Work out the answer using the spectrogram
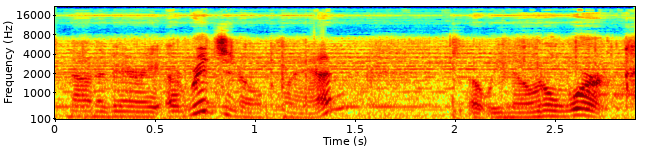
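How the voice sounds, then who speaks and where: A woman playing a resolute artificial intelligence companion in a video game, crisp, urgent and matter-of-fact, in a muffled recording. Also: on the low side, very animated, fast, over music.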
